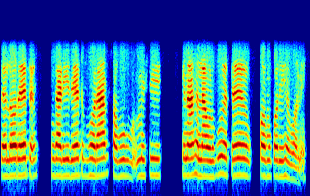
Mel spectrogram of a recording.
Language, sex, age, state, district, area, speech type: Odia, female, 60+, Odisha, Angul, rural, conversation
